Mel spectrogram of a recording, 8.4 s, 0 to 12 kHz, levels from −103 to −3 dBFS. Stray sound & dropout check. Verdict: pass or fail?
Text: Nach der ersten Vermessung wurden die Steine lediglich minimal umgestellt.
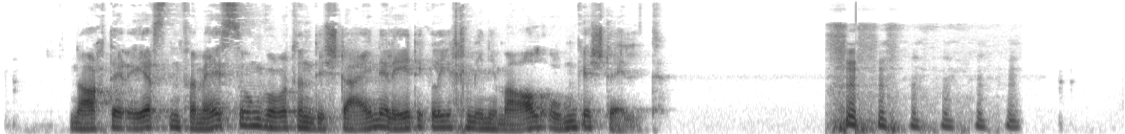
fail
